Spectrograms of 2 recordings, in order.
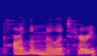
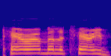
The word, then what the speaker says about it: parliamentary: Parliamentary procedure, not paramilitary, BJ.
